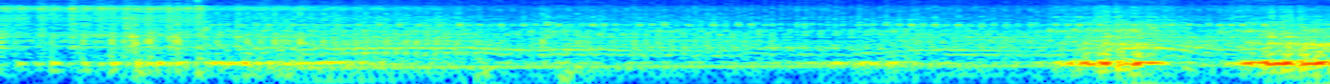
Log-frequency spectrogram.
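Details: Opel/Vauxhall that had a crank-no-start problem, now running: fairly even idle with a steady low hum, picking up briefly when revved; normal idle.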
